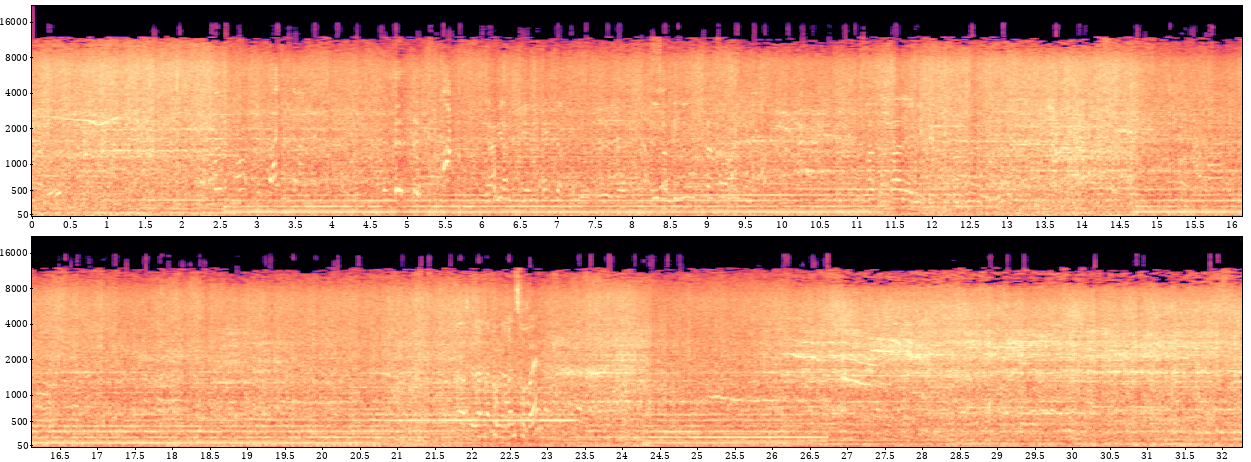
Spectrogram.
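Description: Deep cruise-ship horn sounding three long blasts, the first about nine seconds long and the last the shortest. A higher horn tone is held in between, over a steady background of voices and harbour noise.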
